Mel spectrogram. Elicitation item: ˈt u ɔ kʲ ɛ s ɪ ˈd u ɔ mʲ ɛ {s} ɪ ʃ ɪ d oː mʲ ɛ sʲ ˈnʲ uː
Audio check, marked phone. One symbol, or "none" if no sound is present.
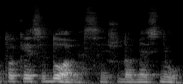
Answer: s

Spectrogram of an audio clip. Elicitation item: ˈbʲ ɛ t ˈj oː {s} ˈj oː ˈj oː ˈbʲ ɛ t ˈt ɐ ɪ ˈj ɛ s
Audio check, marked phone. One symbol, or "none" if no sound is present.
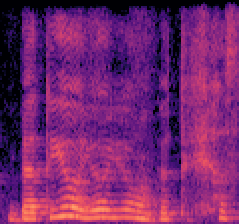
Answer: none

